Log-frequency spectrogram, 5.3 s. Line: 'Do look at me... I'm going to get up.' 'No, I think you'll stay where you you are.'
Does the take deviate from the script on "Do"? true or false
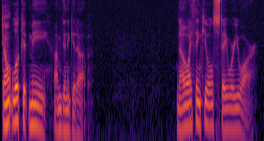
true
